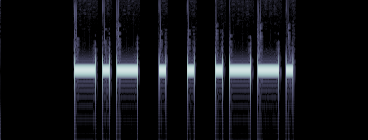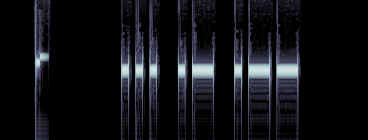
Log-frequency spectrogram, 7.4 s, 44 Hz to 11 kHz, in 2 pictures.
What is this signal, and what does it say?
Morse code, heard as a keyed tone, about 17 wpm, 700 Hz. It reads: KEEP SAW
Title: Sentences from Top 300 Words - New Word Drill - 17wpm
